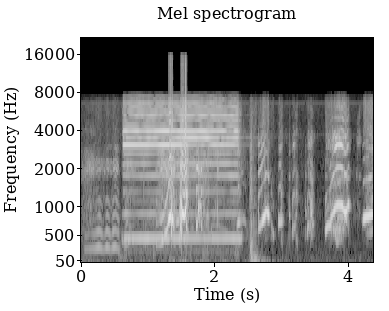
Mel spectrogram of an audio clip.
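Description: Golf cart horn honking: one steady, unbroken beep held for nearly two seconds and cut off with a low thump, with girls laughing and shrieking over it.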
